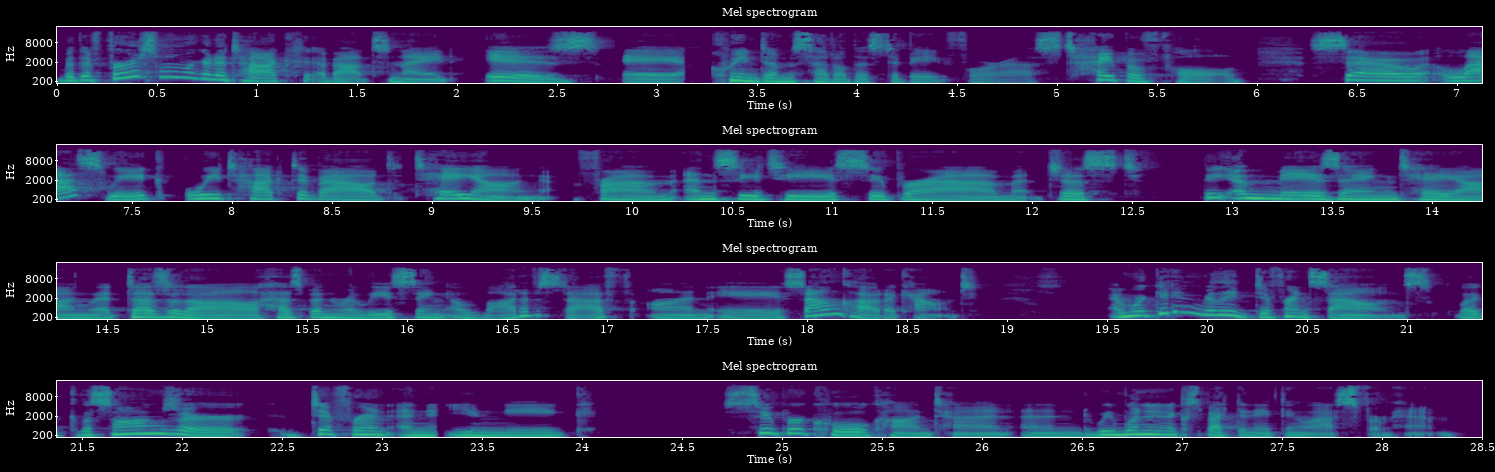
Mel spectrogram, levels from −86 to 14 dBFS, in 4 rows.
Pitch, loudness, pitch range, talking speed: 190 Hz, -27 LUFS, 165-230 Hz, 155 wpm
